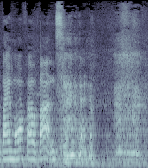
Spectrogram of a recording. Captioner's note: laughter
